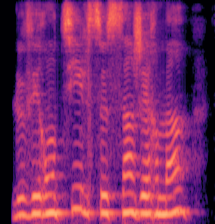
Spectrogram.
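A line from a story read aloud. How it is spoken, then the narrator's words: Cried out. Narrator (French): s'écria-t-il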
